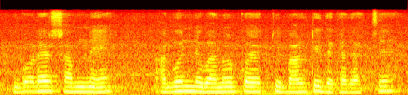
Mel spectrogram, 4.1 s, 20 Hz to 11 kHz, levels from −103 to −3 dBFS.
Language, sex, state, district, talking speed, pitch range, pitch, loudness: Bengali, male, Assam, Hailakandi, 115 wpm, 150-165 Hz, 155 Hz, -14 LUFS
